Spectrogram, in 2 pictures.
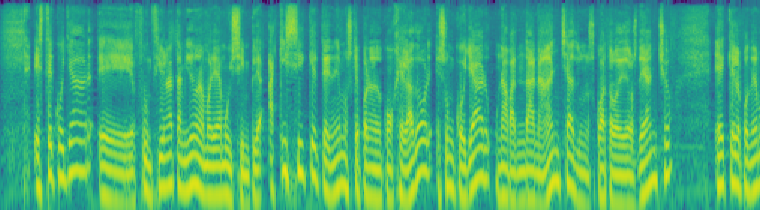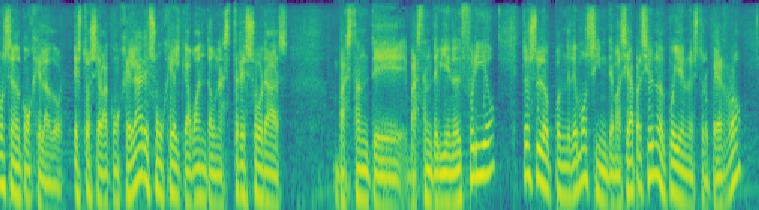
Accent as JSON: {"language": "Spanish", "town": "Guadassuar", "region": "Valencian Community", "country": "Spain", "said": "yo vivo muy cerca, yo soy de Guadasuar"}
